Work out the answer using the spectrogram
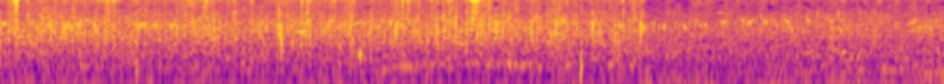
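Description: Rain falling on a tent, heard from inside: a faint steady hiss with scattered individual drop taps.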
